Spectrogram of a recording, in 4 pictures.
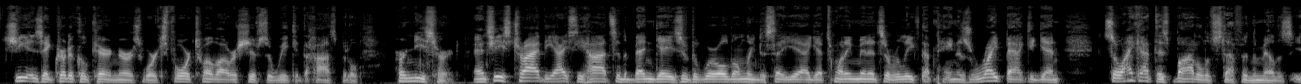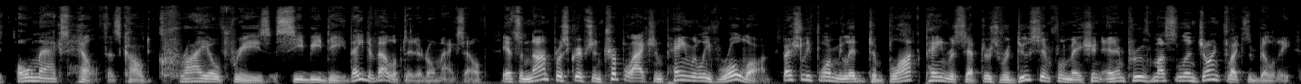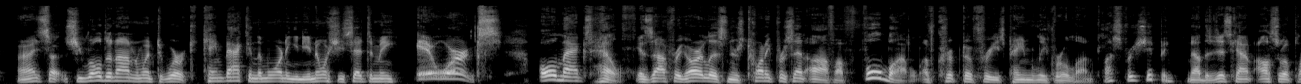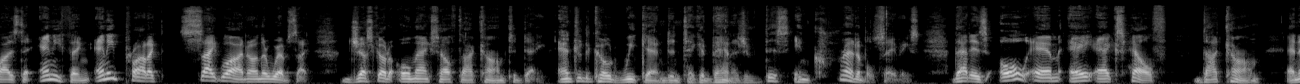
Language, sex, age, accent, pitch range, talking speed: English, male, 60-79, American, 120-170 Hz, 195 wpm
